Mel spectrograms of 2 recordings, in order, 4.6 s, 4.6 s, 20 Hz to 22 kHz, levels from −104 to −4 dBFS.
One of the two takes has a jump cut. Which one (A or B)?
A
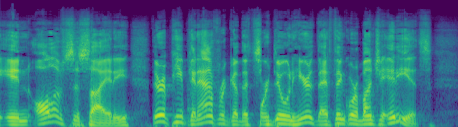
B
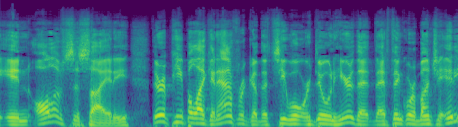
A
